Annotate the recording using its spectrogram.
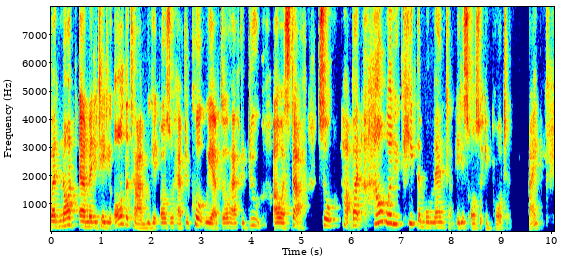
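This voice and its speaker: Speaking in a Burmese accent at a moderate pace, a woman with a medium pitch swings very widely in pitch. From Myanmar. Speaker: meditation teacher. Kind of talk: online talk / lecture.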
